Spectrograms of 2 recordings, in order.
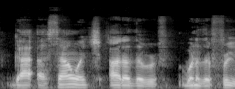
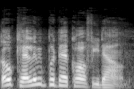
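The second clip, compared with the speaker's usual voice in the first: flustered; 9 semitones higher, 8 dB louder than usual. Retold or imitated. Retold inner thought.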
